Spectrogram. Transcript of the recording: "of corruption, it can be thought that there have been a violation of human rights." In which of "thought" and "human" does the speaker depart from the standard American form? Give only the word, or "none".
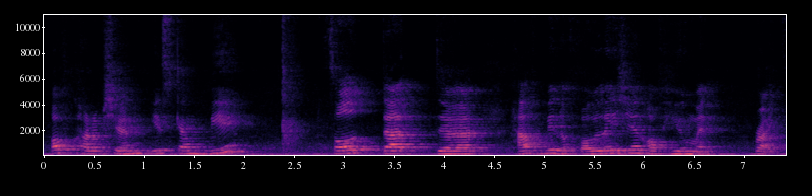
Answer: thought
